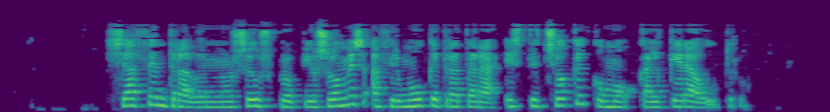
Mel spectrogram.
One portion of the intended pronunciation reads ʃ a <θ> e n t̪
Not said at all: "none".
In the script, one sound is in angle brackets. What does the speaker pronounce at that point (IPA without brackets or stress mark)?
θ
